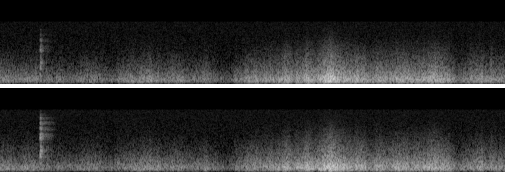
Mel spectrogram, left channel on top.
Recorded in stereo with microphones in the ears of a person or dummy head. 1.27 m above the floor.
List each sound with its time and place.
0.4 s tapping: 50° right (ahead or behind)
